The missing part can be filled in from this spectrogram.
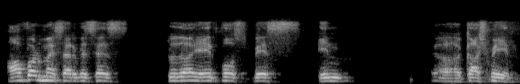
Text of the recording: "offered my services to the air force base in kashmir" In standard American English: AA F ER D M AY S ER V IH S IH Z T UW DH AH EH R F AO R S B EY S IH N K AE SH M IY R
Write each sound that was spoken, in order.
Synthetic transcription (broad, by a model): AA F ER D M AY S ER V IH S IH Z T UW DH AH EH R P AO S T B EY S IH N K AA SH M IY R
